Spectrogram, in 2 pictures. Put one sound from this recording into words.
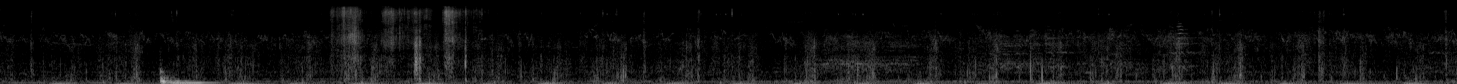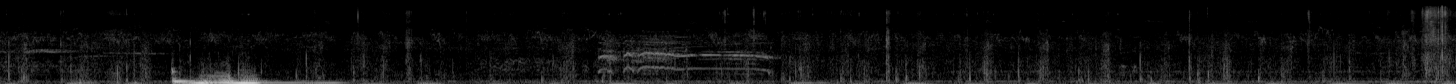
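Wheels roll and crunch over a muddy dirt track.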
